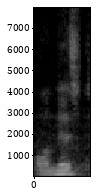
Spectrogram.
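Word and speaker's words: honest: तो ही is dash a मैन, यहाँ ऑनेस्ट है। ऑनेस्ट में वॉवेल नहीं है, लेकिन इसका उच्चारण ओ हो रहा है, ओ हो रहा है।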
